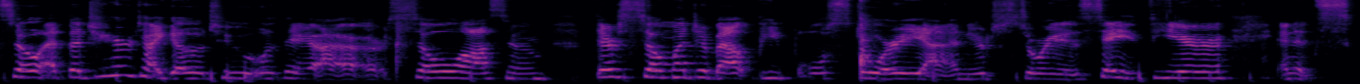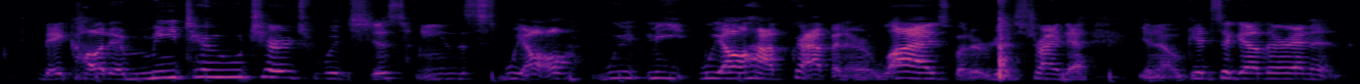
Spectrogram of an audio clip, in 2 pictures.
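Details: Adult woman with Huntington's disease who uses a bed setup to prevent falls and is getting a service dog; Huntington's disease speech (hyperkinetic dysarthria).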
